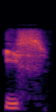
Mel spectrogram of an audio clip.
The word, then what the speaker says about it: hic: HIC, pronounced is, would be used in every person except for 3rd singular.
